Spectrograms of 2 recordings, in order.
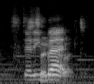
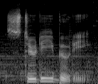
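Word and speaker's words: Study Butte: to studybuddy or as kara likes to say steady butt spell b-u-t-t-e turns out we were both wrong it's pronounced studi booty the drive here was super pretty it was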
